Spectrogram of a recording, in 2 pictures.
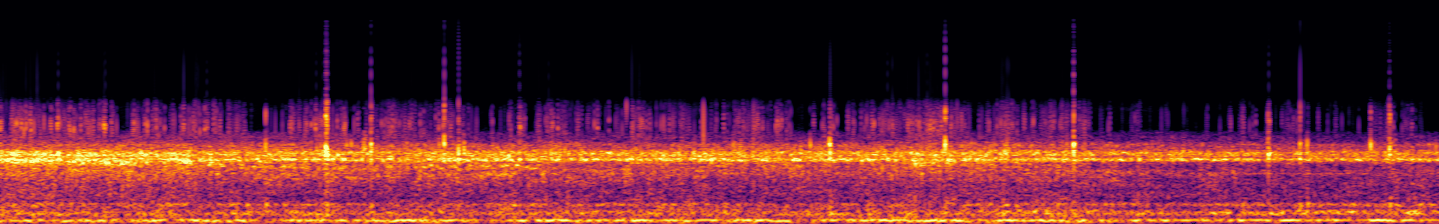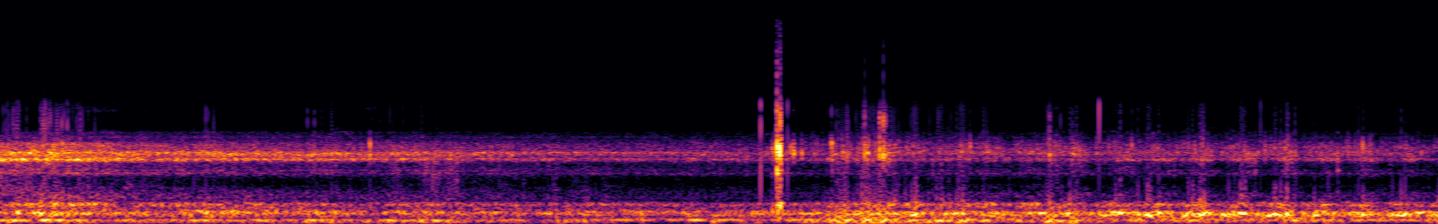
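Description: Steady low rumble of travel noise picked up by a camera riding on a moving vehicle, with scattered sharp clicks and a knock about two-thirds of the way through.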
